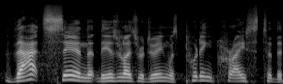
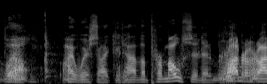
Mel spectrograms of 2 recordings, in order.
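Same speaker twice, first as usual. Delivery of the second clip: low mock mutter; discontented muttering, acted out; grumbling mutter; 3 semitones lower than usual. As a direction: mumble a put-on gripe, trailing into babble. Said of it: "we just grumble and mutter".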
